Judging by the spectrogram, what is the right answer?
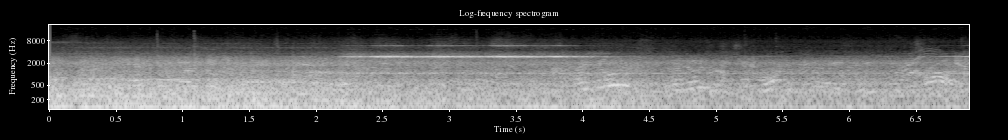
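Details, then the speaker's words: Original 52-year-old BART legacy train slowing into 19th Street station in the subway tunnel: steady high screech for about a second and a half over low wheel and track rumble; squealing brakes. "and you can hear the squeaky BL breaks on the scene they're very very loud shows again shows the age of these trains"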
